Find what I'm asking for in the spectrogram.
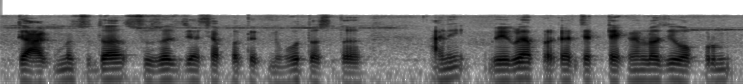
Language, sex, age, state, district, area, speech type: Marathi, male, 45-60, Maharashtra, Nashik, urban, spontaneous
